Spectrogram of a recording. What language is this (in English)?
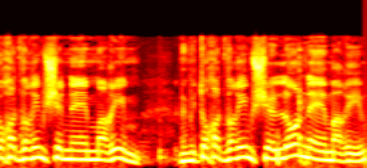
Hebrew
